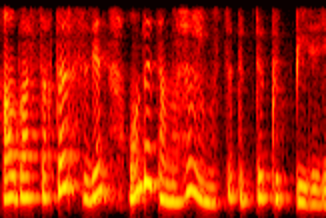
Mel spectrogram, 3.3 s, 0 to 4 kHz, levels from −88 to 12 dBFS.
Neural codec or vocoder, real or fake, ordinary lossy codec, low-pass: none; real; none; 3.6 kHz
